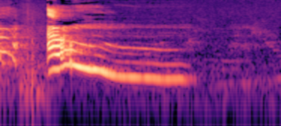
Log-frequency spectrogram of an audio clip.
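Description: A toddler's high-pitched squealing: a short rising squeal at the start, then a louder one about half a second in that slides down in pitch for about a second and fades.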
